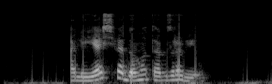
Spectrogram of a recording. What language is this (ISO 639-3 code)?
bel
